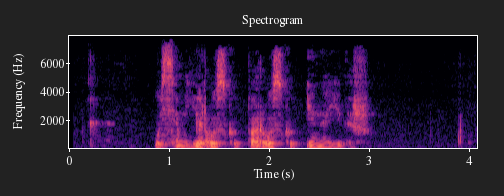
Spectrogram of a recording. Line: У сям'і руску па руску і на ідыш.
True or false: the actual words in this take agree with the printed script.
true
